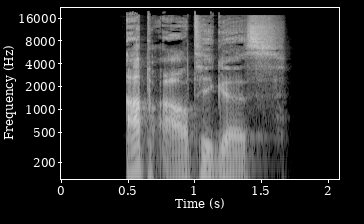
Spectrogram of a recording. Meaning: strong/mixed nominative/accusative neuter singular of abartig
- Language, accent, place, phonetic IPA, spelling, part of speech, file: German, Germany, Berlin, [ˈapˌʔaʁtɪɡəs], abartiges, adjective, De-abartiges.ogg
